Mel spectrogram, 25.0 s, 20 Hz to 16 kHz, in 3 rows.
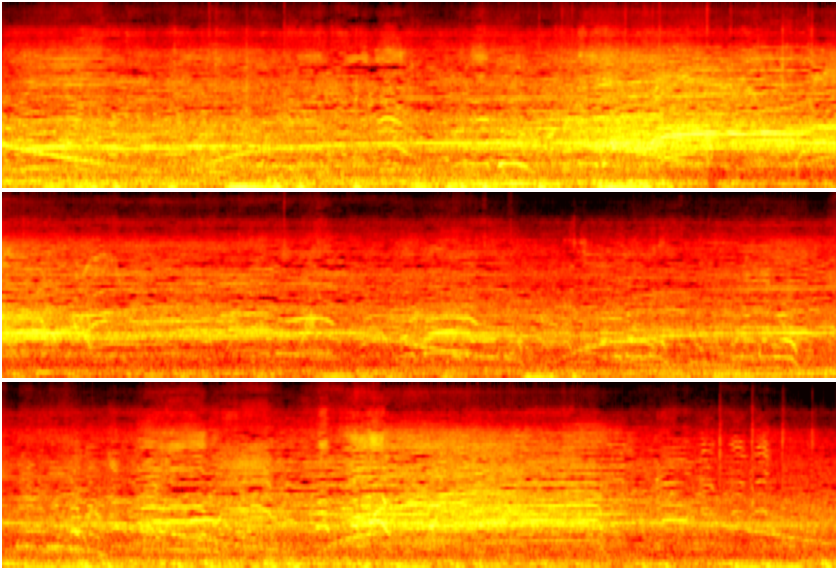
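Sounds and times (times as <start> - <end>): crowd cheering and shouting: 0.0 - 25.0.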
